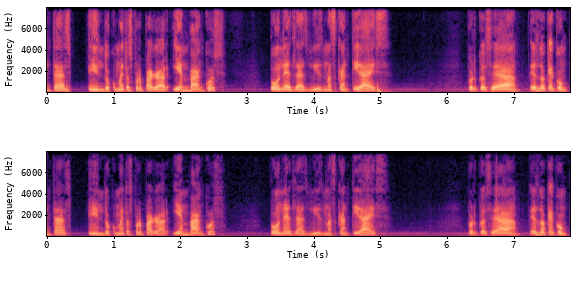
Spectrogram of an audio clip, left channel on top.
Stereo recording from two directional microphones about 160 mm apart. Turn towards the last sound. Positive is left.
turn(degrees=15)  # may be behind; listen again after turning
